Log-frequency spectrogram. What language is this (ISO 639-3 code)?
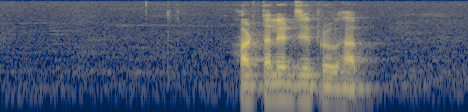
ben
